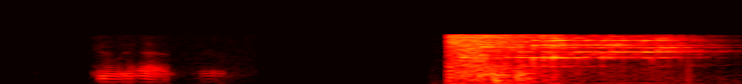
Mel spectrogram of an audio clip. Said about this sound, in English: There we go. You got the broken glass here.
